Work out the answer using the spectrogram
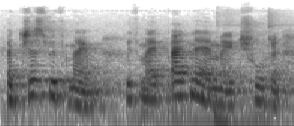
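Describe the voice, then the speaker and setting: Animated and brisk, a 29-year-old South African vlogger answers questions casually on her YouTube channel, thinking aloud along the way. Her voice is medium-pitched and a bit bright. The recording carries a roomy echo over faint music.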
